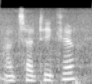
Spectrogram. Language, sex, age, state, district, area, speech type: Urdu, female, 45-60, Bihar, Gaya, urban, spontaneous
